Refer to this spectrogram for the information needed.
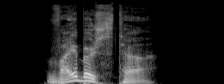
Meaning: inflection of weibisch: 1. strong/mixed nominative masculine singular superlative degree 2. strong genitive/dative feminine singular superlative degree 3. strong genitive plural superlative degree
- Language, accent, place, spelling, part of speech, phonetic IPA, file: German, Germany, Berlin, weibischster, adjective, [ˈvaɪ̯bɪʃstɐ], De-weibischster.ogg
